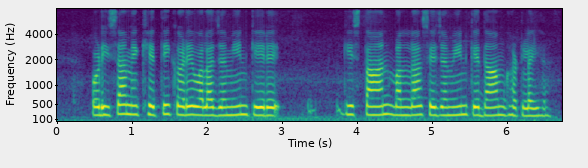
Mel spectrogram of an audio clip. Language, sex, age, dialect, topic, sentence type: Magahi, female, 51-55, Western, agriculture, statement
